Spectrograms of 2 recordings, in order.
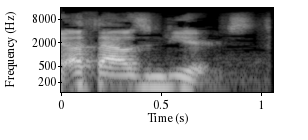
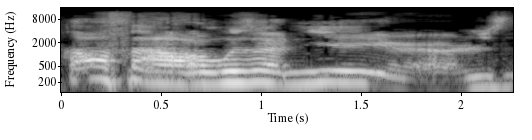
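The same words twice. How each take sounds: First: It is said in a plain normal speaking voice. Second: It is said in a drawn-out comical character voice. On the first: The time sounds less long ago. "than if you say" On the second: The time sounds much longer ago. "it sounds much longer ago if you say a thousand years"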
